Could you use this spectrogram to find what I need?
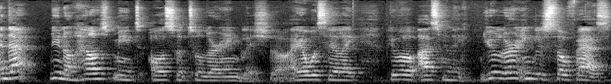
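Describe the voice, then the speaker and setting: This woman speaks in a Cuban accent at a medium pitch, with ordinary pitch variation. Audible room echo surrounds her voice. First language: Spanish. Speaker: singer. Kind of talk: podcast monologue. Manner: halting, many fillers.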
